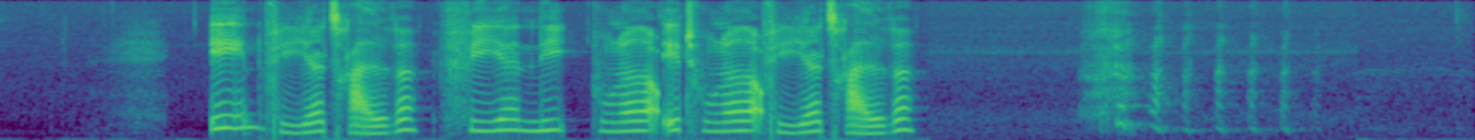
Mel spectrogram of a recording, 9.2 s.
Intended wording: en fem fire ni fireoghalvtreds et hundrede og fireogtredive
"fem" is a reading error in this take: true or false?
true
